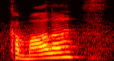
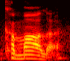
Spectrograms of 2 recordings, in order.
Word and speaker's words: Kamala: was her name again kamala's name or wait that is the that is the thing he was saying kamala but her real pronunciation is kamala and when i first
